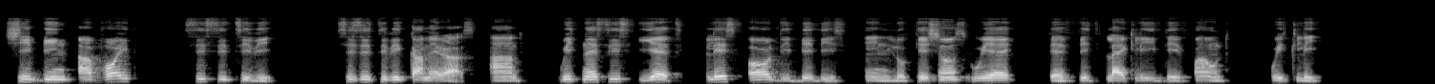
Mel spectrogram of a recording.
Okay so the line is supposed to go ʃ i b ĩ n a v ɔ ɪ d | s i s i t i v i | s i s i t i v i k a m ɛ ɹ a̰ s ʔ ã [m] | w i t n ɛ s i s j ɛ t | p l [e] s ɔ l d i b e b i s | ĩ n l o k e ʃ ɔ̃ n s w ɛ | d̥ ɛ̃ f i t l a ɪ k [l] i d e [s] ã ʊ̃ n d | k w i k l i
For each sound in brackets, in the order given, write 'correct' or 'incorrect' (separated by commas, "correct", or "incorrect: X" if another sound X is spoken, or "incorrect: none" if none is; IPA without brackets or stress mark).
incorrect: n, correct, correct, incorrect: f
